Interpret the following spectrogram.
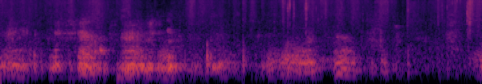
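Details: Tibetan Mastiff puppies, six weeks old, romping in a stable on their first visit there while the weather outside is wet; low rumbling growls and whimpers come in quick bursts, with rustling and scrabbling.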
